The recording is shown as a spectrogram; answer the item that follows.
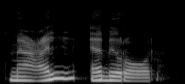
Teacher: اب رور، را دو حرکہ اور ہیوی کیونکہ یہاں پر فتحہ ہے، اور ان میں را ساکن کر کے رکیں گے تو را ساکن کا رول اپلائی ہوگا، را ساکن سے پہلے فتحہ ہے تو ان میں را ہیوی ہونا چاہیے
